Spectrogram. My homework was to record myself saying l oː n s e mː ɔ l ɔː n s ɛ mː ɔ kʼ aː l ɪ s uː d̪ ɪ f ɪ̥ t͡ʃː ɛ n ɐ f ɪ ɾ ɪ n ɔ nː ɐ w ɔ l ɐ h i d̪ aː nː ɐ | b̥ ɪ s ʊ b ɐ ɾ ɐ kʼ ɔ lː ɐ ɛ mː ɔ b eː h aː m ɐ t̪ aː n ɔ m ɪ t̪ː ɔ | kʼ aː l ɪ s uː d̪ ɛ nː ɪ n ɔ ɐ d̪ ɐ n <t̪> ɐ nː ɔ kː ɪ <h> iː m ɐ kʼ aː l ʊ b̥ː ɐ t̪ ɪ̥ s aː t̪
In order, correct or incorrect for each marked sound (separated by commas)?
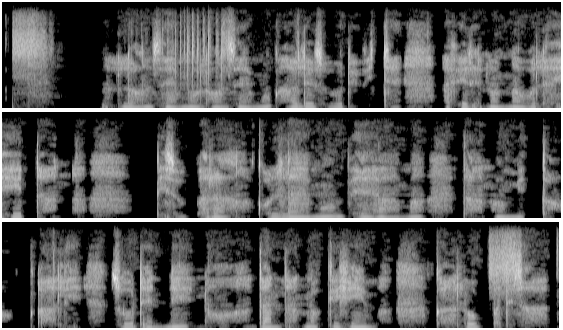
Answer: incorrect, incorrect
